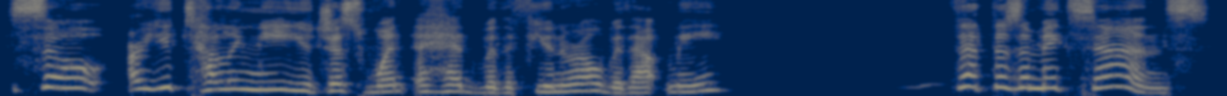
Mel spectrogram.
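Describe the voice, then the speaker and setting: A woman's voice: fairly high pitch, sing-song, normal speed, faint music behind. A young adult woman narrating a dramatized story, incredulous and questioning as she voices herself.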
